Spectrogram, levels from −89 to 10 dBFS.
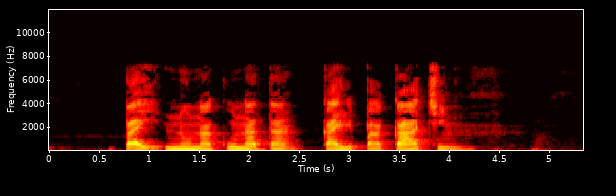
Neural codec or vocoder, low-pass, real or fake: none; 7.2 kHz; real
